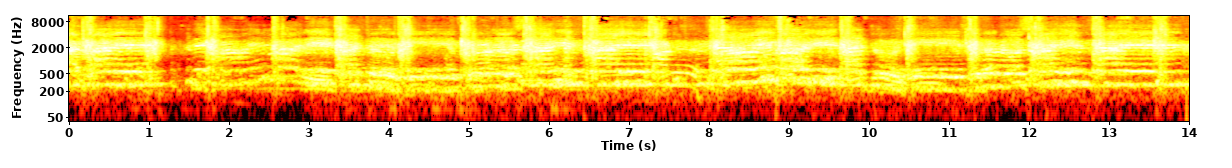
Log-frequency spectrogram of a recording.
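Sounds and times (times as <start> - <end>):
women singing together: 0.0 - 14.0.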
